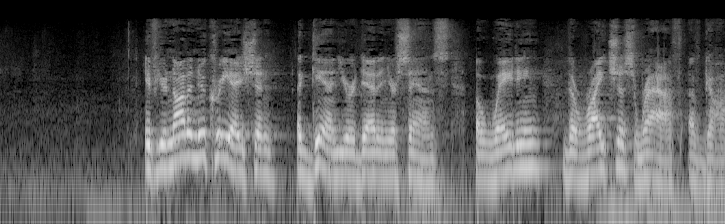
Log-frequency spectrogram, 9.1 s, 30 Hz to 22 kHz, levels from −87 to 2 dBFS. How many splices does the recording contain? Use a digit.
1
